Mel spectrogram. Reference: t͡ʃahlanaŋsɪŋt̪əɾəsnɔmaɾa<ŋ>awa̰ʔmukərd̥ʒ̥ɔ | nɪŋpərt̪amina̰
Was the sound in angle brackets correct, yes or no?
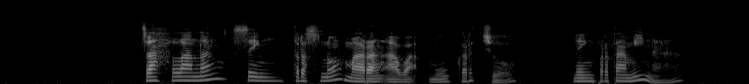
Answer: yes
